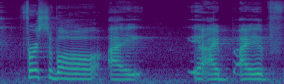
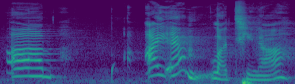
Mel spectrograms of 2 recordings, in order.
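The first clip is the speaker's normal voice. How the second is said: put-on higher, puzzled teen voice; young self; 8 semitones higher than usual. Actress voicing her confused teen self at the audition. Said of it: "and I said".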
